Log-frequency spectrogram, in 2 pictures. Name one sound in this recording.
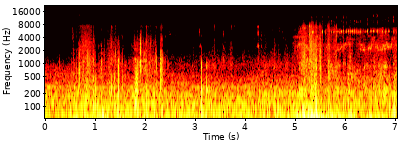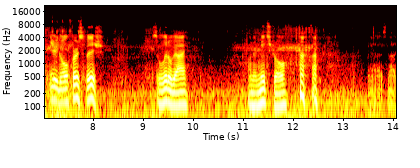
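A fishing reel whirs softly as its handle is cranked.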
